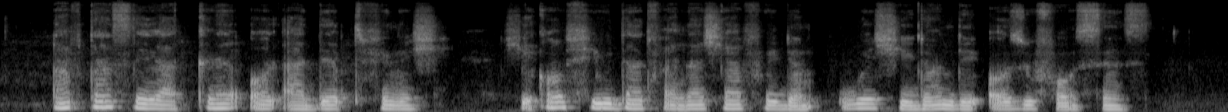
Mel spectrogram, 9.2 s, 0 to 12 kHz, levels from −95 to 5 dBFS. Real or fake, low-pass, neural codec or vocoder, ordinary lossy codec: fake; 10.8 kHz; vocoder, 44.1 kHz, 128 mel bands, Pupu-Vocoder; Opus, 32 kbps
